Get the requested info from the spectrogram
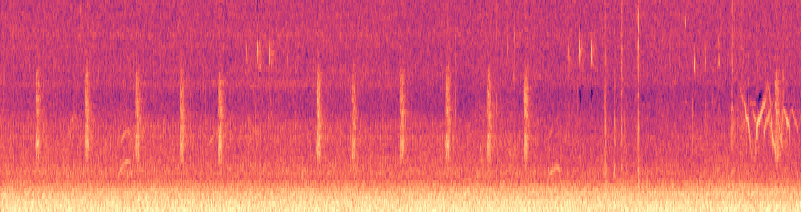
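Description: Steady rushing of the river flowing over its stony bed, with faint short high ticks repeating about twice a second and a brief high chirping bird call near the end.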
